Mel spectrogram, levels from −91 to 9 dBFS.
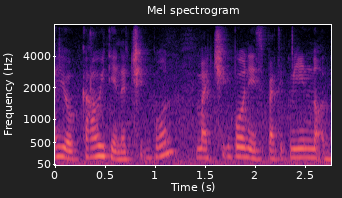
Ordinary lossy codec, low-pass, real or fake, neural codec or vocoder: none; none; real; none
